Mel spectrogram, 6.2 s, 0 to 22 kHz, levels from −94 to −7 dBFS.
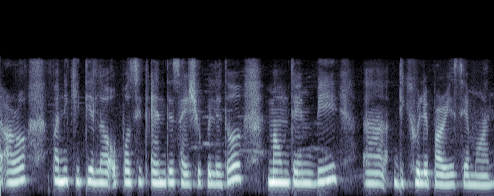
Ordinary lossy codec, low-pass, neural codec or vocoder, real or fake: AAC, 48 kbps; 7.2 kHz; none; real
